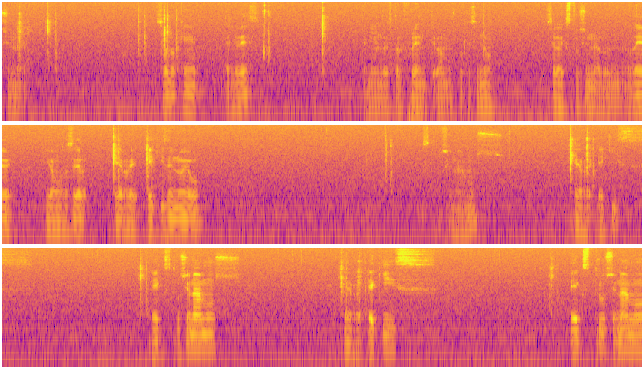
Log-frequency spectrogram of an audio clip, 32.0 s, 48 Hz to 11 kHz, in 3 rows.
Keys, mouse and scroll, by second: 0.4 e, 2.4 Escape, 3.3 ctrl+z, 3.3-3.6 scroll down 2, 4.5 KP_3, 5.6 shift+middle click, 6.7-7.1 shift+scroll up 2, 8.1 e, 10.6 click, 12.7 r, 13.2 x, 16.1 click, 17.1 e, 19.1 click, 20.0-21.0 typing, 22.9 click, 23.7 e, 26.3 click, 27.1 r, 27.4 x, 29.7 click, 30.5 e.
